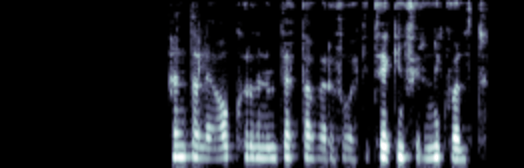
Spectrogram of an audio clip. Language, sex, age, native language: Icelandic, female, 40-49, Icelandic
